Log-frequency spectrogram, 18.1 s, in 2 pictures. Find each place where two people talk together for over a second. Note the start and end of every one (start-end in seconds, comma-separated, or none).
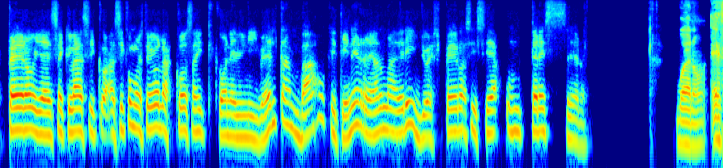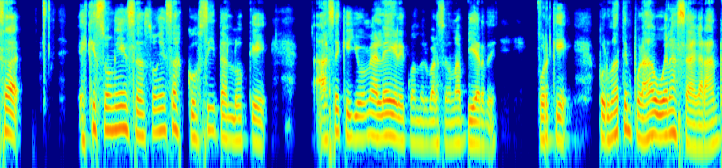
none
